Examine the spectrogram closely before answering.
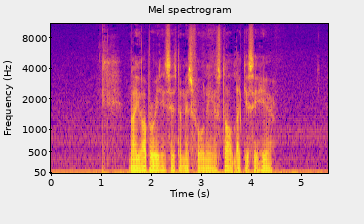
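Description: A computer startup chime plays.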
